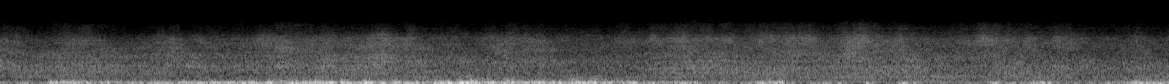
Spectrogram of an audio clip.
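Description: An Airbus neo jet at Manchester Airport roars steadily for the whole stretch, a loud broad engine rumble with wind buffeting the microphone outdoors.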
